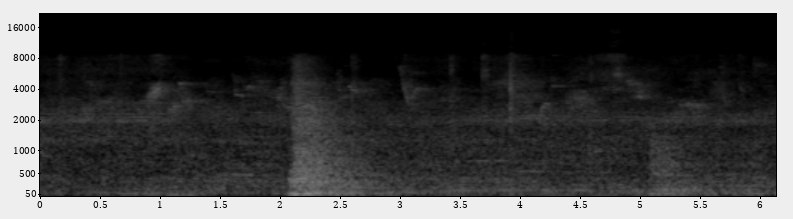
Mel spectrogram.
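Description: Faint bird chirps over steady background noise, with a brief loud burst of noise about two seconds in.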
